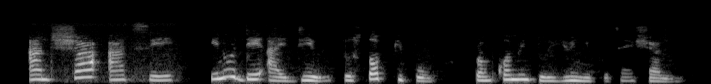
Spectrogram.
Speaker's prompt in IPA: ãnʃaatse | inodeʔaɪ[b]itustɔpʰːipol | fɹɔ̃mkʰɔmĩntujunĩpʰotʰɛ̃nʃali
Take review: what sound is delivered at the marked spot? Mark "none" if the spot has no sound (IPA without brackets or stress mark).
d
